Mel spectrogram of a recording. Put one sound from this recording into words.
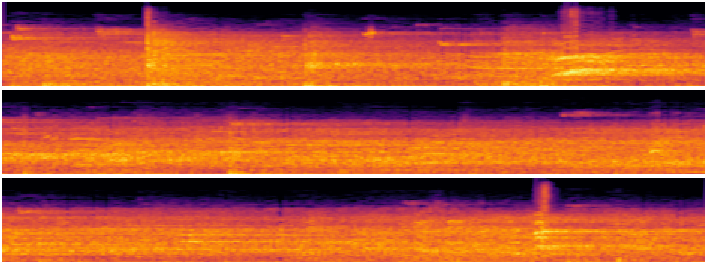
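A volleyball is struck with a sharp slap in a large echoing hall.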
